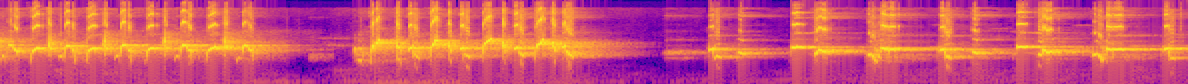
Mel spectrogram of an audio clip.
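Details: Sooty-headed bulbul in 'gacor ropel' song, a lure to make other bulbuls sing: two dense bursts of bubbling, warbled whistles separated by a gap, followed by evenly spaced, clipped whistled notes.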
